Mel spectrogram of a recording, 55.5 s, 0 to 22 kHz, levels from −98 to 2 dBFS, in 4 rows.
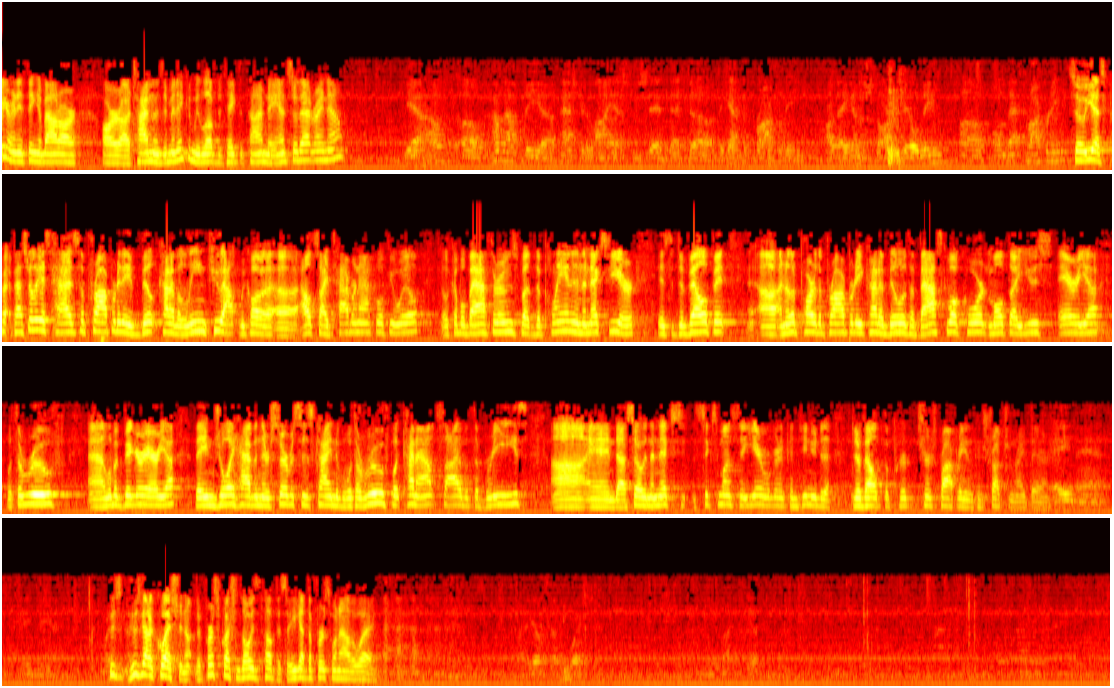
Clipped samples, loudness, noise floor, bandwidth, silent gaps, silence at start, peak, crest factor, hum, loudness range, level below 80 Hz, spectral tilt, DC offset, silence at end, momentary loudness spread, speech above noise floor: under 0.1%; -19 LUFS; -47 dBFS; 6.4 kHz; none; 0 s; 0 dBFS; 22 dB; none; 20 LU; -50 dBFS; -5.5 dB/octave; under 0.1%; 4.4 s; 23 LU; 27 dB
